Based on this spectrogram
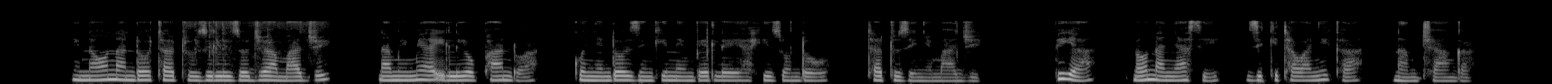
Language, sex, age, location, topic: Swahili, female, 18-24, Nairobi, agriculture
